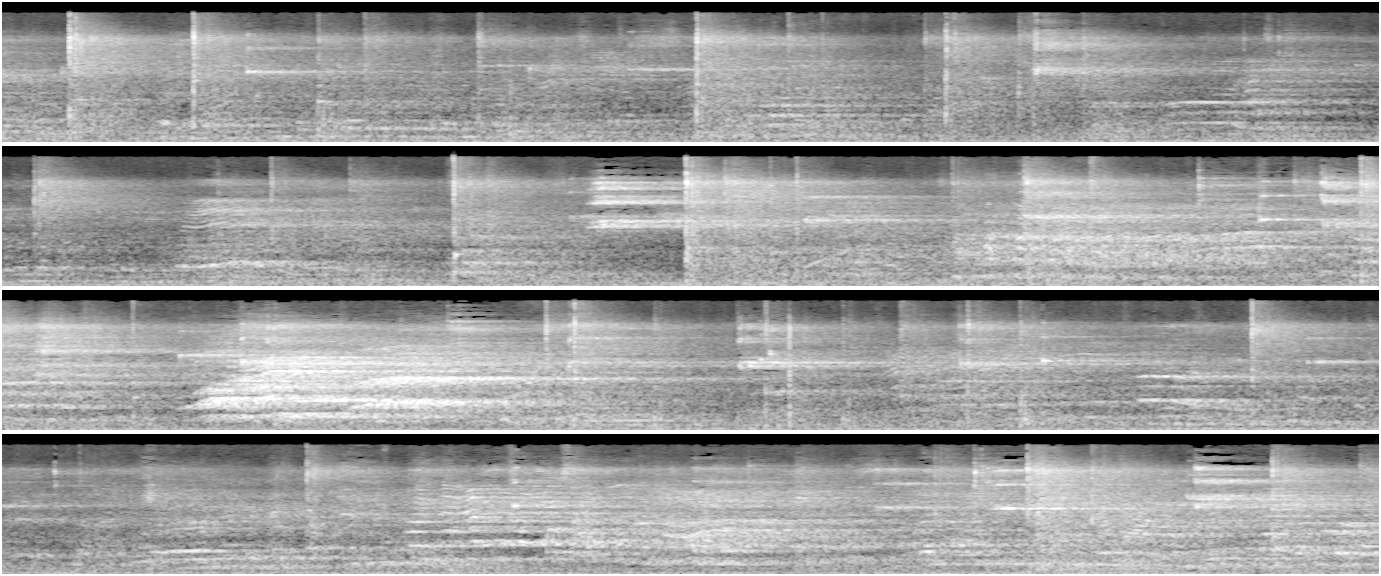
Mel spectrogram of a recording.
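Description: Young women shout and chatter in the distance.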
